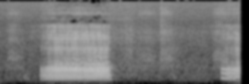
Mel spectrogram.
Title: More Snore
